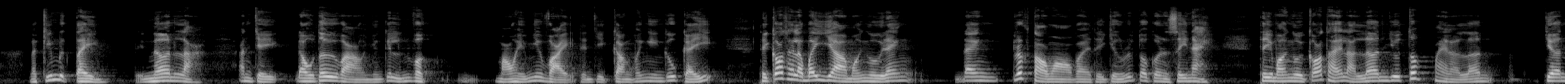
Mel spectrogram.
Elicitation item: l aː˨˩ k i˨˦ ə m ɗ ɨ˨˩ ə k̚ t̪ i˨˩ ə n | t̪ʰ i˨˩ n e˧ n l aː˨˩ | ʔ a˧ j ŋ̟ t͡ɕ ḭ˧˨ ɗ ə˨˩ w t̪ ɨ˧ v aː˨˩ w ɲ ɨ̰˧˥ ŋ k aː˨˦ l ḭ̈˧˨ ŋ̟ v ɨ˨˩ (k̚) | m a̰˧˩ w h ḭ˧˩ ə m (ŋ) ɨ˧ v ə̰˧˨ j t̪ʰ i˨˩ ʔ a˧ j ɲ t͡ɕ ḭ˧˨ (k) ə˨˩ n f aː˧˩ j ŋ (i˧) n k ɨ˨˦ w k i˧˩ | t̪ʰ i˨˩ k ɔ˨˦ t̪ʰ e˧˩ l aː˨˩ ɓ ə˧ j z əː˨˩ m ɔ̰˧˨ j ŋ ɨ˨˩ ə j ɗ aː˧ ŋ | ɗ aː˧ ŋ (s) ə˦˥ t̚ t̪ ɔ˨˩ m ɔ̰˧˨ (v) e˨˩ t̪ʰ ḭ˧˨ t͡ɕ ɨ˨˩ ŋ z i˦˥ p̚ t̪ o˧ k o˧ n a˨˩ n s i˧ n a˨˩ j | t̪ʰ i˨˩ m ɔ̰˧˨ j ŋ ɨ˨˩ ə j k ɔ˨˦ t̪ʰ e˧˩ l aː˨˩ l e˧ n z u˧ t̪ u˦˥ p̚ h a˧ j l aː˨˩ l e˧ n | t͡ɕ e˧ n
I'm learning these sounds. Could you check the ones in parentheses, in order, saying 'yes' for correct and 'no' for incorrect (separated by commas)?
yes, no, yes, yes, no, yes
